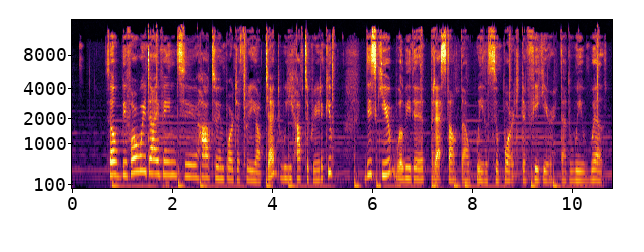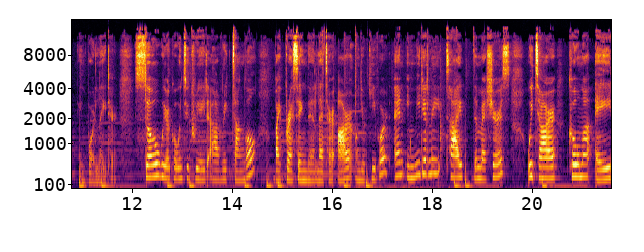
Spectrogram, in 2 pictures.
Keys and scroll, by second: 9.8 r, 19.6 ,, 19.8 KP_8, 20.9 shift+,.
